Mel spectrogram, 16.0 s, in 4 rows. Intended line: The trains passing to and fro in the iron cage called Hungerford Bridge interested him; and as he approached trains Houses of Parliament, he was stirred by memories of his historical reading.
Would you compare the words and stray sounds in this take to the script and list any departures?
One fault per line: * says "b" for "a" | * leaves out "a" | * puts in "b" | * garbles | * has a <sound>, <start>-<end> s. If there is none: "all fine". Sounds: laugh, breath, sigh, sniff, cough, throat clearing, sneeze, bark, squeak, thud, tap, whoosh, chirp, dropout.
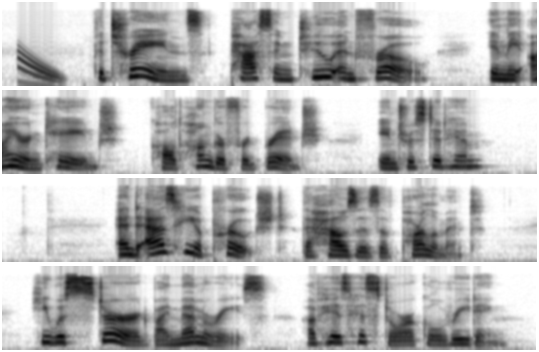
* has a chirp, 0.1-0.5 s
* says "the" for "trains"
